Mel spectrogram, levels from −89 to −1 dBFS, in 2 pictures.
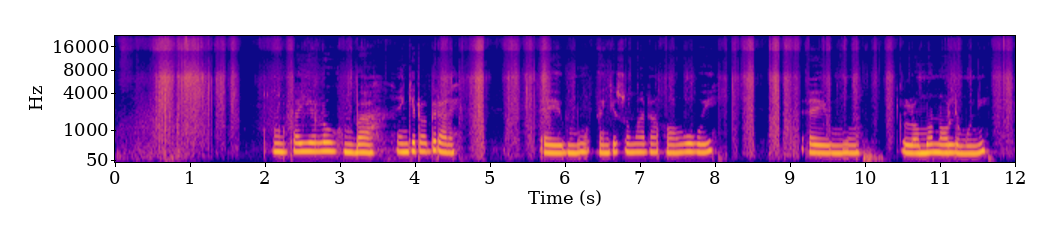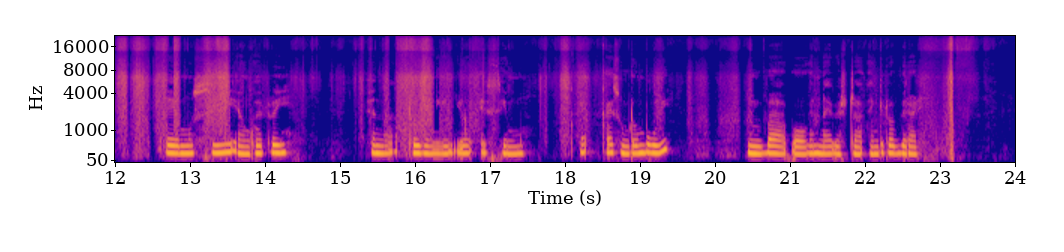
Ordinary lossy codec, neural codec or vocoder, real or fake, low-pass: none; none; real; none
